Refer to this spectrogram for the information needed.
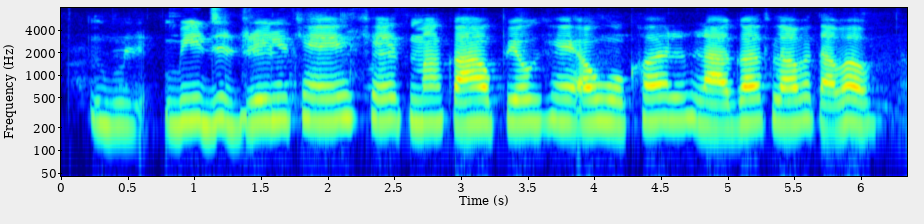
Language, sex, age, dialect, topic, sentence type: Chhattisgarhi, female, 18-24, Central, agriculture, question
